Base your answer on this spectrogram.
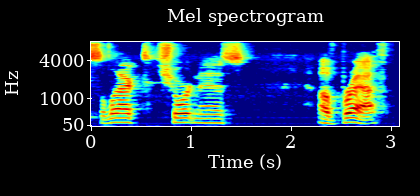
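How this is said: There is a pause after "shortness".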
